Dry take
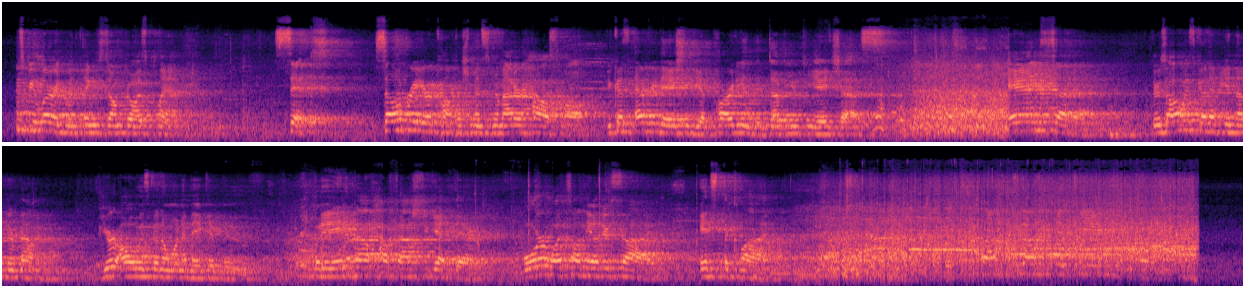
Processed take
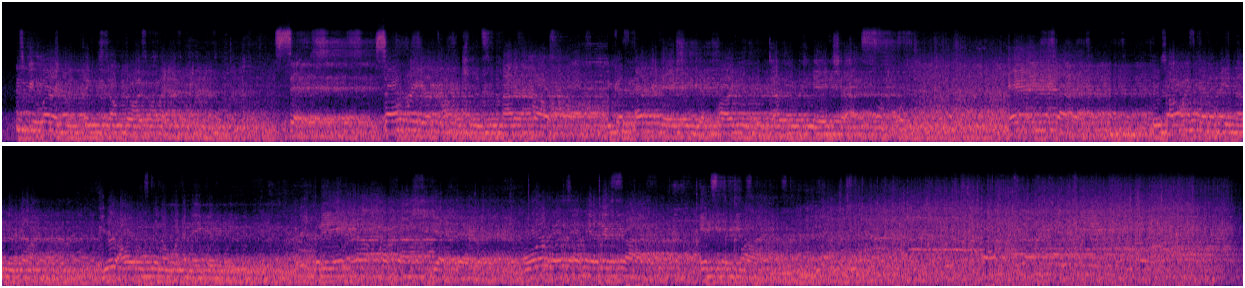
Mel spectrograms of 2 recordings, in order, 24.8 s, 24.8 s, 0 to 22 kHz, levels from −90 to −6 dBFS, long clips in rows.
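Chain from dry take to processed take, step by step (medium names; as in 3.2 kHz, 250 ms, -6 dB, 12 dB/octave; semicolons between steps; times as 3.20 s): octave divider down 2 oct, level -3 dB; high-pass 78 Hz; on a send: echo whose repeats swap between lows and highs 175 ms, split 1 kHz, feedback 70%, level -8 dB; on the sum: saturation -25.5 dBFS, distortion -9 dB; peaking EQ 1.1 kHz -14.5 dB 1.9 oct; level rider gain up to 6 dB; tape spacing loss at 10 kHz 22 dB; peak limiter -30 dBFS, peak gain reduction 9 dB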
